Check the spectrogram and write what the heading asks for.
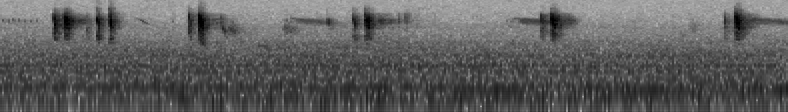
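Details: Eurasian tree sparrow chirping in the morning: short, bright, high notes in loose clusters of two or three, spaced a second or two apart, over a faint low hum.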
